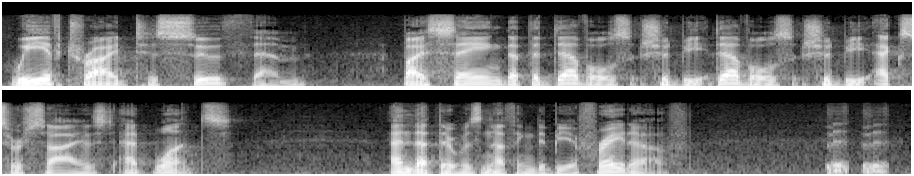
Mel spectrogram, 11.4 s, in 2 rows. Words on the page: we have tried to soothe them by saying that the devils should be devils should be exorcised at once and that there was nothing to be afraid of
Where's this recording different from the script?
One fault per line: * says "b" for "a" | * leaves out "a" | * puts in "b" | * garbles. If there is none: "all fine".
all fine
